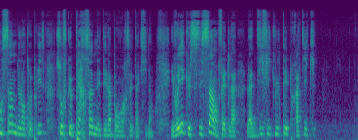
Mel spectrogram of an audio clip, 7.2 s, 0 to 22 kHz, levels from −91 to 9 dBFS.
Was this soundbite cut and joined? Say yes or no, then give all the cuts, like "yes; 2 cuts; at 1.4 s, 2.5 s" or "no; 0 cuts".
no; 0 cuts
